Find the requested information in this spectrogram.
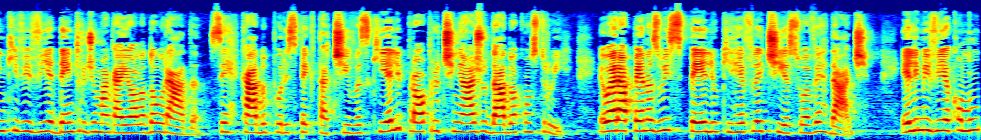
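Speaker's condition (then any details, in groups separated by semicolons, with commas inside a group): No condition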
